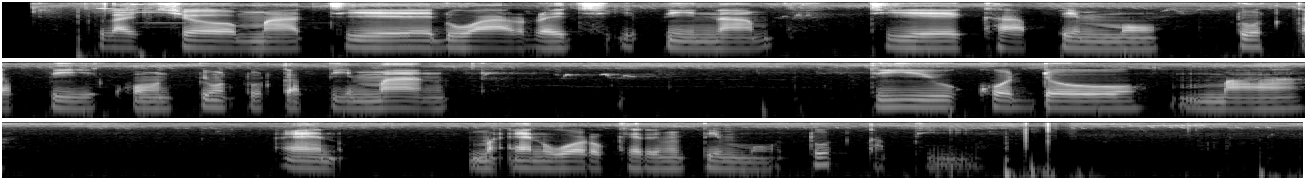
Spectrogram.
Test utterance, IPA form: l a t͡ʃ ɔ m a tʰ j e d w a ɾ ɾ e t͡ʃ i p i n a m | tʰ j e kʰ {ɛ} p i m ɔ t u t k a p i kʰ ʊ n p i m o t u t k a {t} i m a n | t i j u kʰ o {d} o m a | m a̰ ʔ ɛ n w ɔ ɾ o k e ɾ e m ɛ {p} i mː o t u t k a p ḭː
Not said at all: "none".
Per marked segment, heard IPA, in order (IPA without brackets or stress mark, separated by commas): a, p, d, p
